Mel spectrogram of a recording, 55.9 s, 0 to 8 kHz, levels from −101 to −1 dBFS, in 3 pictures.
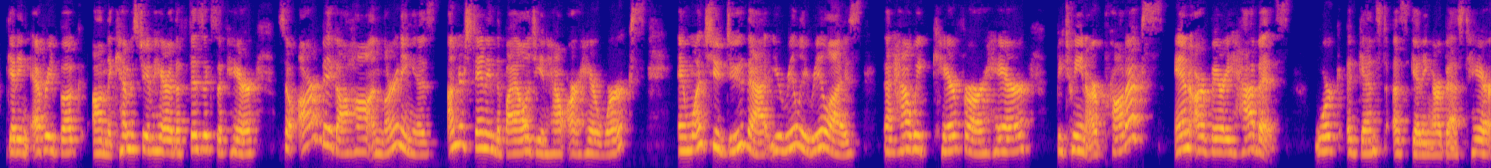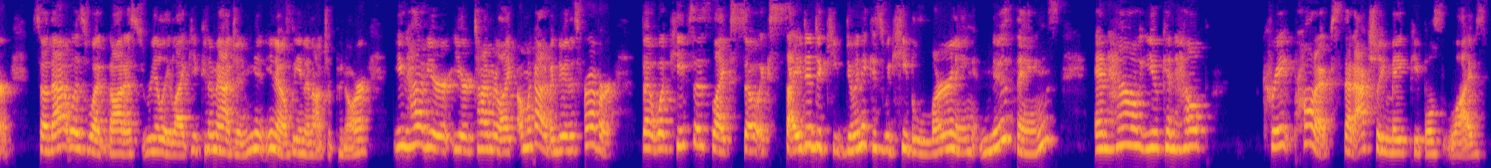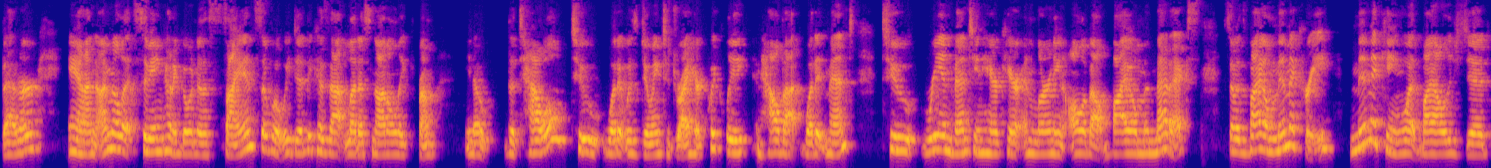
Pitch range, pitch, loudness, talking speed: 180-255 Hz, 215 Hz, -19 LUFS, 190 wpm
